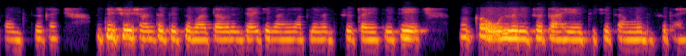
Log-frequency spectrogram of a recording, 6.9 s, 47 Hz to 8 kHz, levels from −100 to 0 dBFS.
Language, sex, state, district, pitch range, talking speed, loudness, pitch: Marathi, female, Maharashtra, Dhule, 220-235 Hz, 150 wpm, -22 LUFS, 230 Hz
